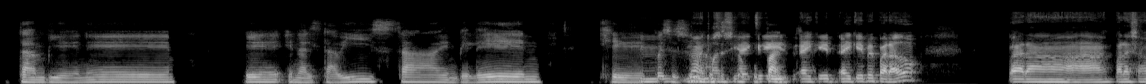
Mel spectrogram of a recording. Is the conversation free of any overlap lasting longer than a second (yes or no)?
no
